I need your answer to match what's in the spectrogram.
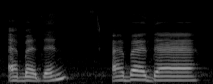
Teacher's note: جب اس پہ 2 زبر کی تنوین ہوتی ہے تو یہ کیونکہ 2 زبر کی تنوین جو ہے فتحتین جو ہے یہ الف کے ساتھ آتا ہے تو یہ الف مدہ میں بدل جاتا ہے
